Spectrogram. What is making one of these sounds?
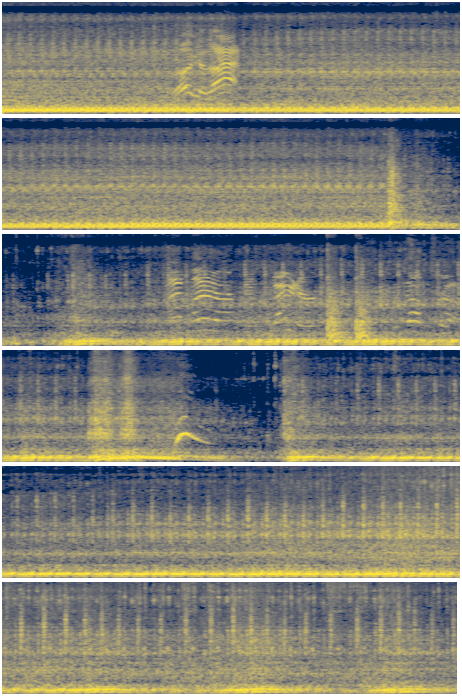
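A diesel truck engine idles with a loud, low rumble.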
